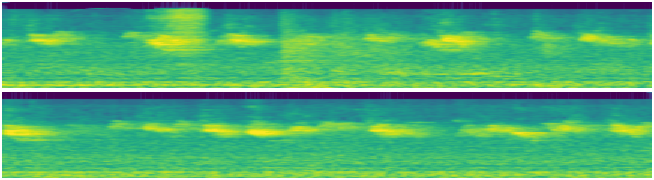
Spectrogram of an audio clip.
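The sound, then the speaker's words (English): Many birds chirp in quick, repeated bursts throughout, a busy chorus of short high tweets layered over a steady outdoor background hiss, with no one speaking. “A lot of birds.”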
